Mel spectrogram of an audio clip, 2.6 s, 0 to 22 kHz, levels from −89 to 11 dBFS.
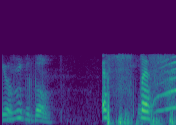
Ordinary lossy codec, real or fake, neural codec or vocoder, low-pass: none; real; none; 3.6 kHz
